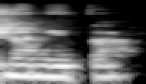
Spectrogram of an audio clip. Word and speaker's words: Llanita: I'd always say I'm proud to be Janita. On National Day, I write Janita down my arm. Perfect. How do you spell it?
